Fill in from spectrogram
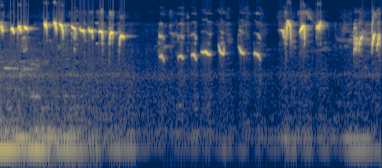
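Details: Sharp, lively konin songbird song recorded to train contest birds. A fast falling series of high chirps runs over a low hum, followed after a short gap by mid-pitched whistled notes and high chips.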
